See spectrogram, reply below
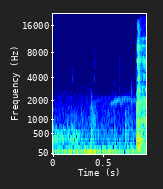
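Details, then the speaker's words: Gamer with a cough persisting about a month since a cold, under medical treatment; quiet room noise then a single sharp cough burst cut off at the end; persistent cough. "I'm going to do it for this cuz I think it's just I know I'm going to be coughing a lot during the cut scene, so whatever."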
